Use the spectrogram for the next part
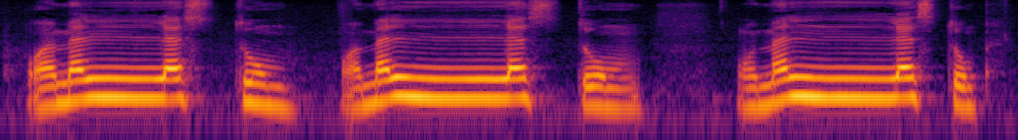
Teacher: اخفيت النون وما اديتهاش غنة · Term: ادغام بغير غنة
